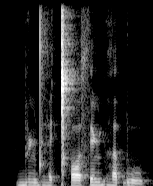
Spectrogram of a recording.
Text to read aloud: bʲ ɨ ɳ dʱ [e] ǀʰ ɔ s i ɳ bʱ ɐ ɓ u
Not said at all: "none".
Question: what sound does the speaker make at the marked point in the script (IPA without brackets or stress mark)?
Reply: ɛ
